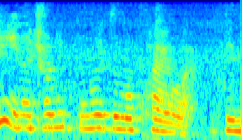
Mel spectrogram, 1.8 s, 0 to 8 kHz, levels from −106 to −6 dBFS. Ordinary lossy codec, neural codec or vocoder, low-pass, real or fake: none; vocoder, 44.1 kHz, 128 mel bands, Pupu-Vocoder; 7.2 kHz; fake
